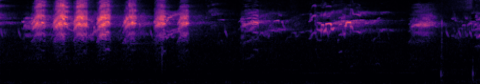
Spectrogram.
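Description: Birds calling: a quick run of about seven sharp, repeated high notes, roughly three a second, then a spell of jumbled twittering and one more call near the end.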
